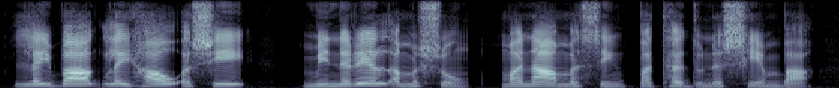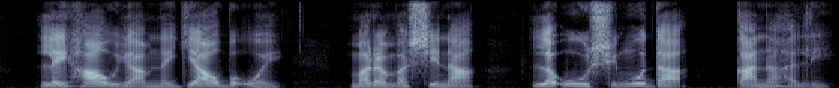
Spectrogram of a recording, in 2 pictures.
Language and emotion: Manipuri, neutral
